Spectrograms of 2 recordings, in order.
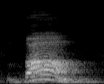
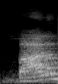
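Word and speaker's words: balm: हम लोग लेते हैं बम बी ए एल एम बाम बालम नहीं पढ़ेंगे बाम बाम का अर्थ होता है मलहम मलहम यहां पर एल का उच्चारण नहीं किया जाता है एल साइलेंट रहता है प्यारे बच्चों अब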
